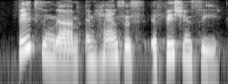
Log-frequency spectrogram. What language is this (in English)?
English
